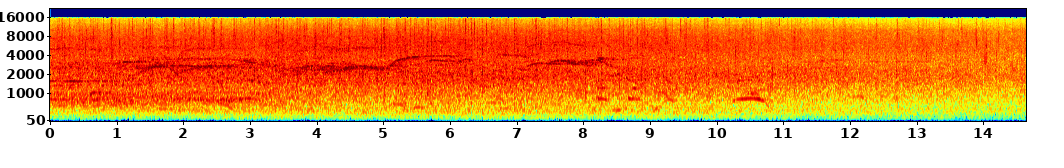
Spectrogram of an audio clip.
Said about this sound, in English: And I know we have many veterans in the audience today, and we want to give them a big, big, beautiful round of applause.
